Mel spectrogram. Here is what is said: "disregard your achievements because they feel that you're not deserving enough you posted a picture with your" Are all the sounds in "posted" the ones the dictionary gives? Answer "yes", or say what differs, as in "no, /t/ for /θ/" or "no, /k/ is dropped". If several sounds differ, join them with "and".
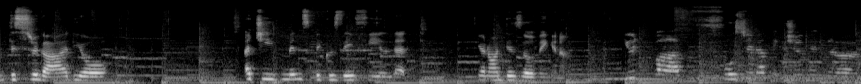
no, /f/ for /p/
